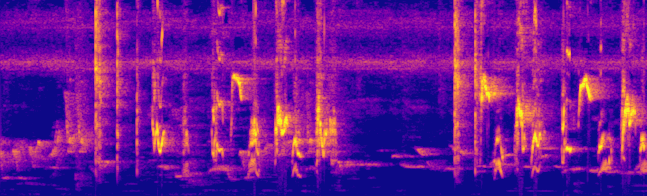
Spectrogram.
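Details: White-rumped shama, or murai batu, in a relaxed, slow song used to get other shamas singing. A dense, varied run of chirps, ticks and short warbled phrases, pausing briefly before resuming.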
